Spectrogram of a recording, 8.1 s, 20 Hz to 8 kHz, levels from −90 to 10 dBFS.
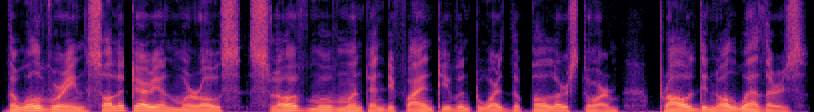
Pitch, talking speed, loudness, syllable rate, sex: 125 Hz, 140 wpm, -15 LUFS, 4.6 syllables/s, male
